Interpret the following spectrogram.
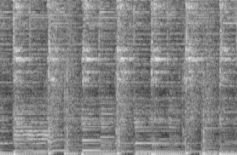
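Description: Background music with a steady beat of about four strokes a second.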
